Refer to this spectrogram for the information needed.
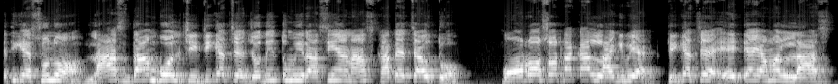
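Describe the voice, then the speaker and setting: A performer plays an old grandfatherly cartoon street seller with a bright, forceful voice. The delivery is an insistent, repetitive hawker's pitch. The accent is rural Purulia Bengali. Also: steady tone, fairly quick, close to an everyday voice. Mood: bargaining. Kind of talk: comedy cartoon dialogue.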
